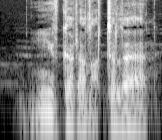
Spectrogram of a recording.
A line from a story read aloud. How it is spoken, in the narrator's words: grunted Boris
